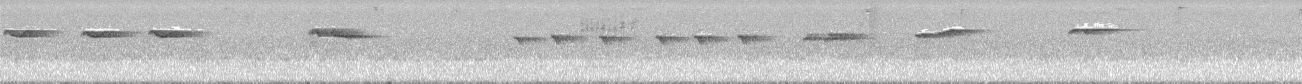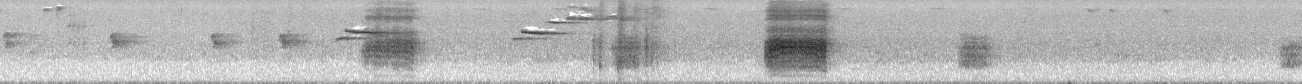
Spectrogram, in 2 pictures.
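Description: Song thrush singing short phrases, each repeated two or three times. Later, several harsh caws of a crow-like bird break in, one much louder than the rest.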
